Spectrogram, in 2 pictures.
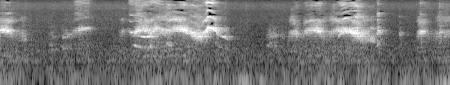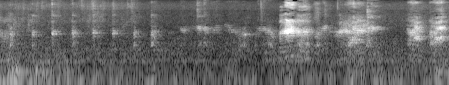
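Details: A pet rainbow lorikeet in the daytime chattering with repeated scratchy, screechy notes, a louder run around two seconds and a sharp squawk near seven seconds, over steady faint background noise.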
